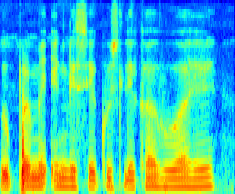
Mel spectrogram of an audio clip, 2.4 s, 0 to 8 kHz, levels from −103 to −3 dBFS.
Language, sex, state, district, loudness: Hindi, male, Arunachal Pradesh, Lower Dibang Valley, -25 LUFS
